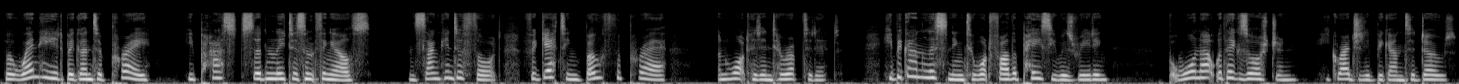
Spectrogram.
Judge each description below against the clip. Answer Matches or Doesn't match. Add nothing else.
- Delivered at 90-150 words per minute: Doesn't match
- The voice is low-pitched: Doesn't match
